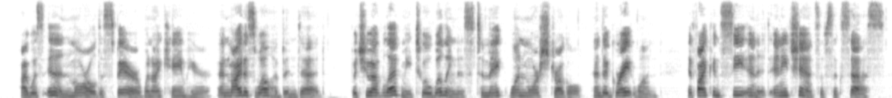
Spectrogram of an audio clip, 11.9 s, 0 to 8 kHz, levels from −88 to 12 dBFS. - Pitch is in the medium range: No, high, 225 Hz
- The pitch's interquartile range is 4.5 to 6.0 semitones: No, average, 4.1 semitones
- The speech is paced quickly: Yes, fast, 215 wpm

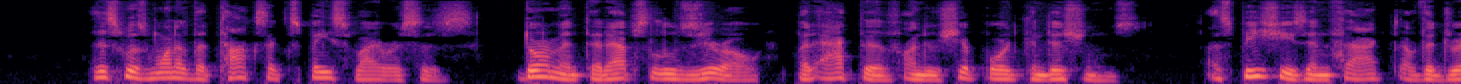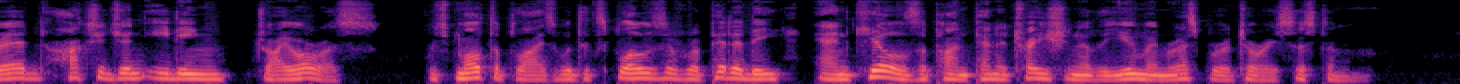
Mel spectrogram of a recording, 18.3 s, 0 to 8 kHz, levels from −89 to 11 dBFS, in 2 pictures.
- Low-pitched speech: Yes, low, 125 Hz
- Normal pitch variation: Yes, average, 3.7 semitones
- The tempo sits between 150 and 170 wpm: No, slow, 135 wpm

